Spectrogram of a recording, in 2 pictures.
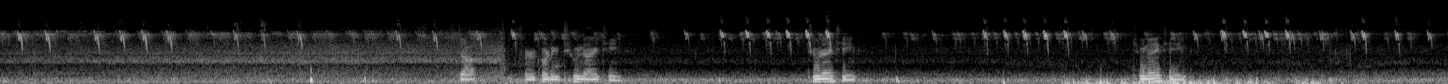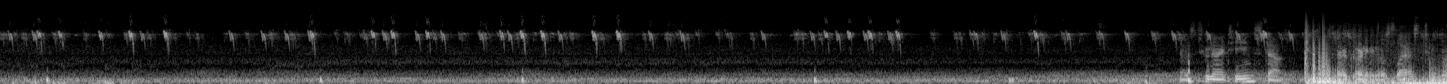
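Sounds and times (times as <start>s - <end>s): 
bird calling: 0.0s - 28.9s
speech: 4.6s - 6.4s, 8.1s - 8.7s, 11.4s - 12.0s, 26.6s - 28.9s.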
